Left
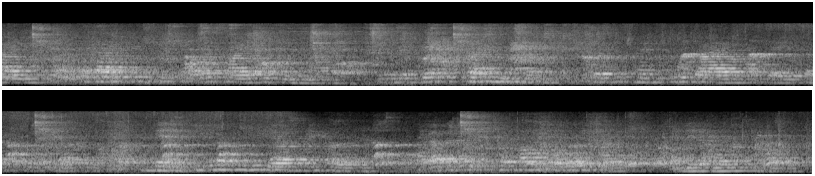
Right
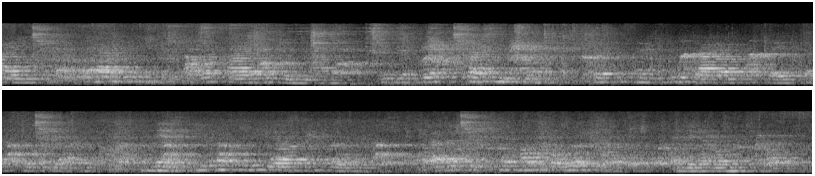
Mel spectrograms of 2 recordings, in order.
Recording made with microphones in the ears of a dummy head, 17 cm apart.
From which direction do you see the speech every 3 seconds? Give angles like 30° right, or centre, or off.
60° left, 50° left, 10° left, 10° left, 40° left, 60° left.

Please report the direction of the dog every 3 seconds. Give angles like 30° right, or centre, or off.
50° left, centre, 10° left, 50° left, 50° left, 50° left.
